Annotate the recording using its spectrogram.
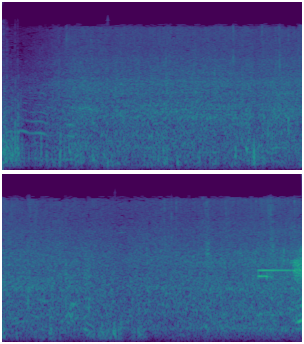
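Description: Motorcade cars driving slowly past, a steady rush of engine and tyre noise with wind on the microphone.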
